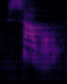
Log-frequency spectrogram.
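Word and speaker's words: SAWBO: many people pronounce like sabo but you will hear me saying suavo probably is because i am from spain and this is the way i pronounce um it's okay okay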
